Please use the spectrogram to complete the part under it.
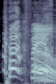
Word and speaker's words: Cuckfield: Like, it's pronounced Cuckfield. – Of course they are. – But it is spelt Cuckfield.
